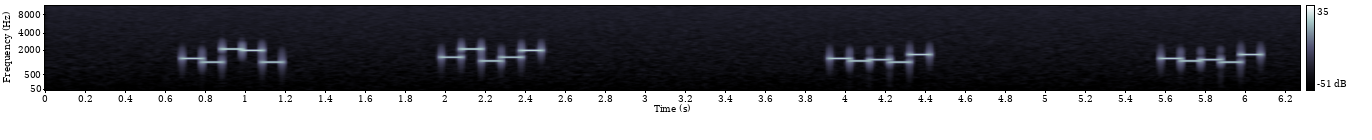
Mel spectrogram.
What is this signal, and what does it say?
Five-tone selective call (CCIR), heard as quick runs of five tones, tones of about 100 ms. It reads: 41101 55250 42317 42317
